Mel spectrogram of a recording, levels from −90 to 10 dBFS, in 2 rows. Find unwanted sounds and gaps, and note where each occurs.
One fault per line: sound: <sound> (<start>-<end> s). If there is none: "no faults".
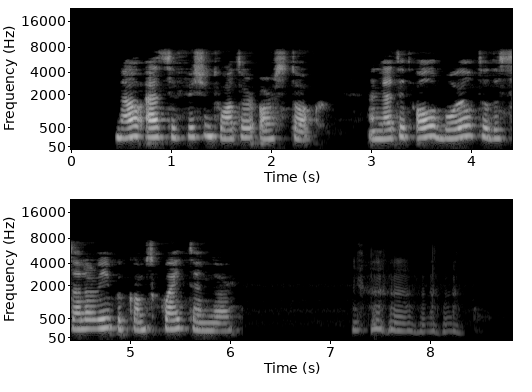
sound: laugh (7.2-8.4 s)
